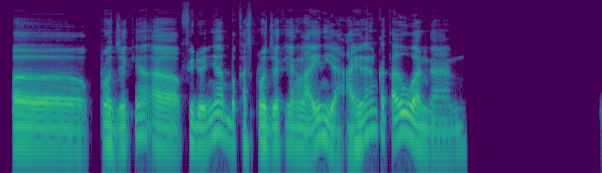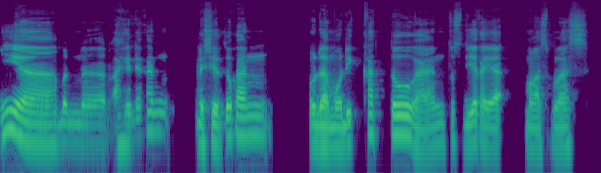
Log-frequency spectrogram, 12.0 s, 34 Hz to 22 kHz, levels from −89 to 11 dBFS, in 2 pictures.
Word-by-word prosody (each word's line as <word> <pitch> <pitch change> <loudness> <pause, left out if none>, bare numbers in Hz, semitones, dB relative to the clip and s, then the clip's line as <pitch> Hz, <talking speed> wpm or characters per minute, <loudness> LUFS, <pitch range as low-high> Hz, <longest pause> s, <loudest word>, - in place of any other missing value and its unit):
eee, 95 -3 +2
project-nya, 100 -1 -1
eee, 95 -4 +2
videonya 110 +10 +1
bekas 105 -4 -6
project 100 -1 +1
yang 95 -1 -1
lain 125 +10 +2
ya, 85 -3 -1
akhirnya 110 - -1
kan - - -13
ketahuan 150 -11 +3
kan. 85 0 -6 1.5
Iya 170 -4 +6 0.4
benar, 105 -2 -2
akhirnya 105 +6 -3
kan 165 0 -1 0.4
di - - +4
situ 105 +3 +2
kan 140 0 +3 0.6
udah 100 -1 +6
mau 95 - +1
di-cut 155 +7 -3
tuh 145 0 +6
kan, 90 +2 -1
terus 110 +1 -11
dia 110 - +3
kayak 95 -1 +2 0.2
melas-melas 95 +1 -4
100 Hz, 145 wpm, -24 LUFS, 95-110 Hz, 1.5 s, Iya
